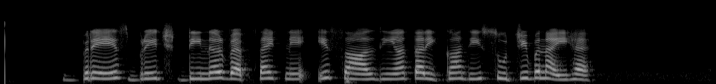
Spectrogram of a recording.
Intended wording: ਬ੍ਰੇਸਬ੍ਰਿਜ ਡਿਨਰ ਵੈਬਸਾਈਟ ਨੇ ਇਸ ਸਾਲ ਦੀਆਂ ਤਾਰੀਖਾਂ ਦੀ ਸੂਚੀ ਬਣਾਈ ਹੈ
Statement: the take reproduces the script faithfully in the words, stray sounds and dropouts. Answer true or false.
true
